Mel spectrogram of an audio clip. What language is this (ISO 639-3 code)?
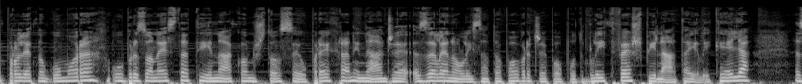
hrv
